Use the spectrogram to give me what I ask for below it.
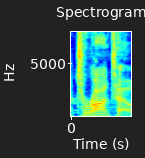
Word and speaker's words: Toronto: wrong and I go is it Toronto or Toronto and they're like Toronto and I'm like wait a second clap if it's a hard tea and they're like dead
